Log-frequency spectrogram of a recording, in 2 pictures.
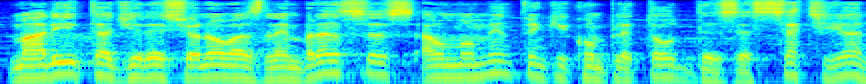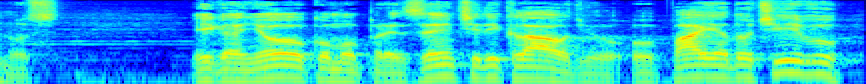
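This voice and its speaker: A man with a Brazilian accent narrating a scripted dramatic novel with measured, literary, expressive phrasing. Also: on the low side, husky. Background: faint music.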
